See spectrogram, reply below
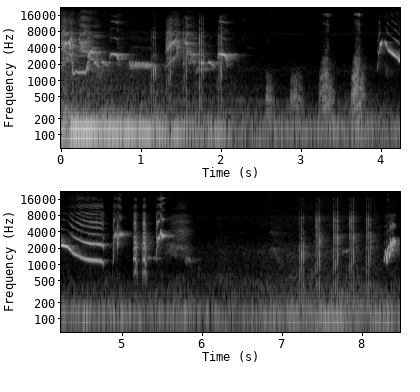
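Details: Javan myna in full song, played as a lure to get lazy birds singing: harsh broadband bursts and chatters, then a long descending whistle and a run of sharp clicks, over a steady low hum.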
